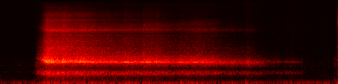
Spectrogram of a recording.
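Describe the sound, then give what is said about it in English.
One long, deep breath, a steady airy rush lasting a few seconds before fading out, with no talking, as a person breathes into the belly first and then up into the lungs. “Do that as many times as you need to, and as you are breathing, pull that breath into your belly first and then roll it up to your lungs.”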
